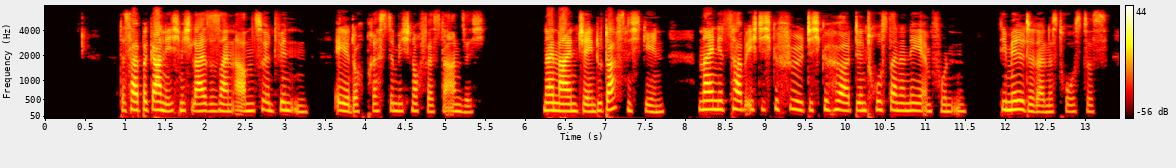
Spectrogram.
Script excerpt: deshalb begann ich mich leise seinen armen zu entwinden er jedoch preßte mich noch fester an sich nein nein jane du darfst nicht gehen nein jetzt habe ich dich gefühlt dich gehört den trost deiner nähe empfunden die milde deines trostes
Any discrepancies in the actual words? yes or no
no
